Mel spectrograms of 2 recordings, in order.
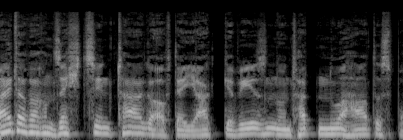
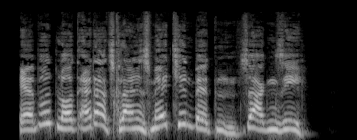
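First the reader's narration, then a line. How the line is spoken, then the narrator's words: Cook wailing. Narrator (German): jammerte Feists Köchin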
